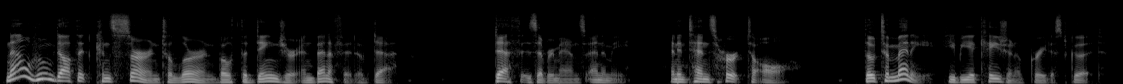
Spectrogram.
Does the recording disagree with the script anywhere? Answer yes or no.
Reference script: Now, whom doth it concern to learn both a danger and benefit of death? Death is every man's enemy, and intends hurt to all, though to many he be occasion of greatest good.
yes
